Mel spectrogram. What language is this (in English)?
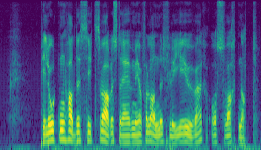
Norwegian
